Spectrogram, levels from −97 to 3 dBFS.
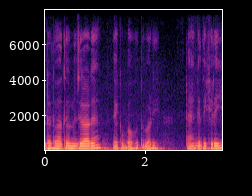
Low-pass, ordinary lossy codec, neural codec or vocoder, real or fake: none; none; none; real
